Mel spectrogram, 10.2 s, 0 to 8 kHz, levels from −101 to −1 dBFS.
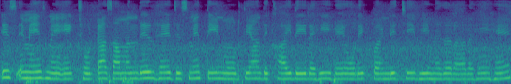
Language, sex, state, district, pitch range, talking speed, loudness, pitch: Hindi, female, Bihar, Bhagalpur, 195-205 Hz, 140 wpm, -33 LUFS, 200 Hz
